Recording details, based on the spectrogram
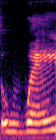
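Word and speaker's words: Ouai: And then next I got this right here is from, I think it's Way is how you pronounce it.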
